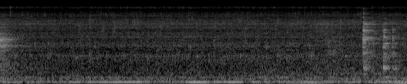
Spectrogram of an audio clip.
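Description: Mutton curry sizzling in an aluminium pot on a gas burner, a steady hiss, with a ladle stirring it at the start and a brief clatter near the end.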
